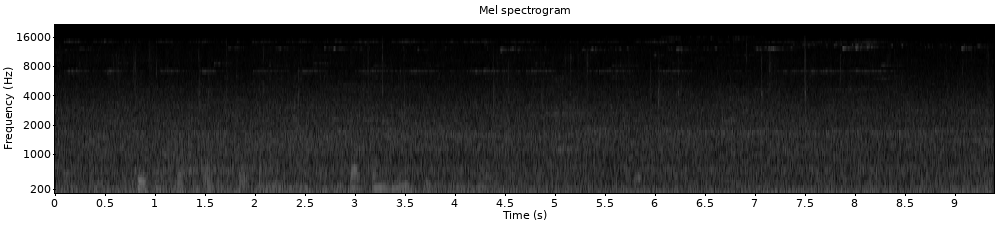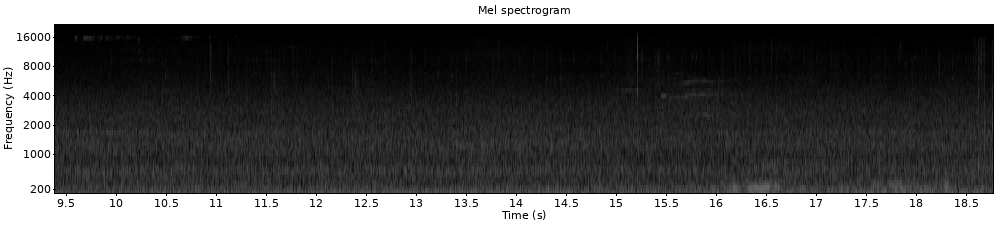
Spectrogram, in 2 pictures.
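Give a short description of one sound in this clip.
Car engines rumble low as open cars roll slowly through a large echoing hall.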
